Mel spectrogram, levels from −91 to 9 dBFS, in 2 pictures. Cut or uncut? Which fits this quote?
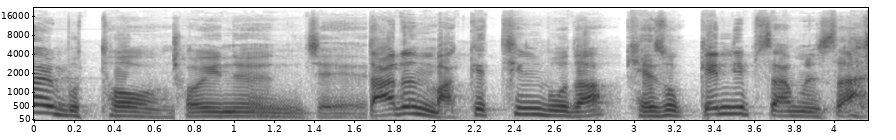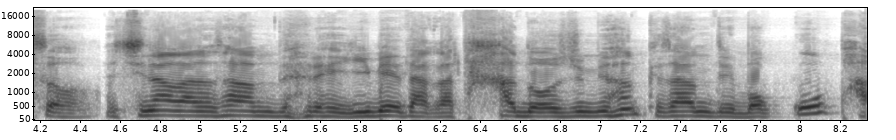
cut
